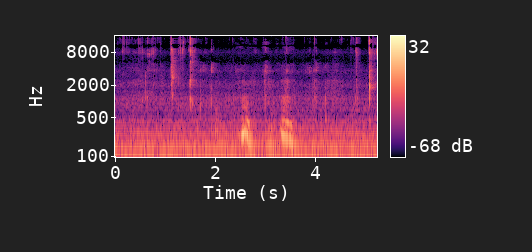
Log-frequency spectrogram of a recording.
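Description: A person chewing and lip-smacking on sauce-coated chicken wings close to the microphone, with a few sharp wet smacks. Midway come two short hums of the voice, each falling in pitch.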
